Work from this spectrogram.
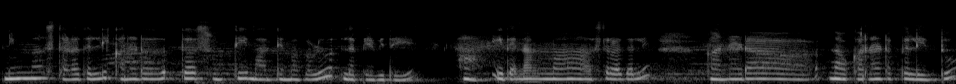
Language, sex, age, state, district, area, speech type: Kannada, female, 18-30, Karnataka, Tumkur, rural, spontaneous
